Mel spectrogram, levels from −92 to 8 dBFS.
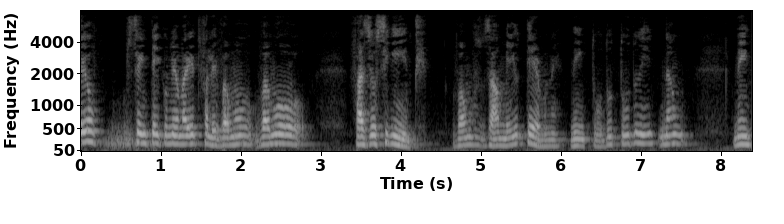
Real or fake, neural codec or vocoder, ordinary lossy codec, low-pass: fake; vocoder, 44.1 kHz, 128 mel bands every 512 samples, BigVGAN v2; none; 7.2 kHz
